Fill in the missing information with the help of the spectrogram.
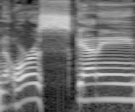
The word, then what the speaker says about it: Oriskany: Okay, Bill, in Oriskany, New York.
